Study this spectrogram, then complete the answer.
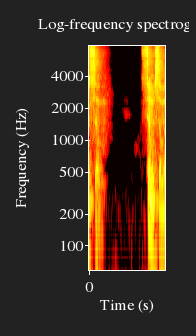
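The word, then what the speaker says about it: tzimtzum: cabala concept of ssum ssum it has a t but you pronounce it like tsunami ssum also much Hindu thought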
